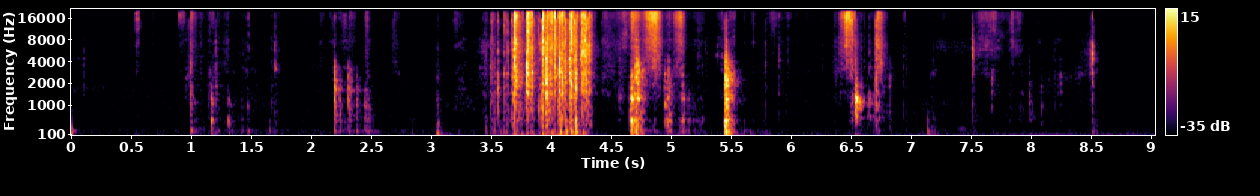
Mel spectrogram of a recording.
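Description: A tarot card deck being shuffled in bursts, with crisp riffling rattles and soft taps spread over several seconds, loudest in a dense flurry near the middle, close and alone without talk.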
